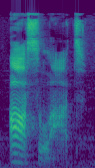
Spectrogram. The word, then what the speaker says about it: ocelot: it turns out that the correct pronunciation a lot is actually ocelot sincerest apologies that was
